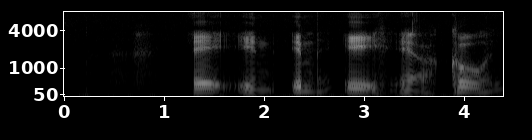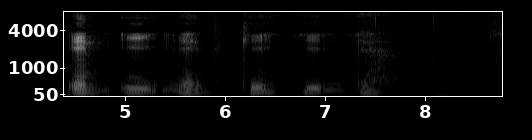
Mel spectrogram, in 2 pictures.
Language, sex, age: Danish, male, 35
